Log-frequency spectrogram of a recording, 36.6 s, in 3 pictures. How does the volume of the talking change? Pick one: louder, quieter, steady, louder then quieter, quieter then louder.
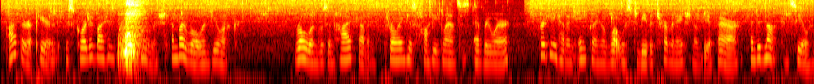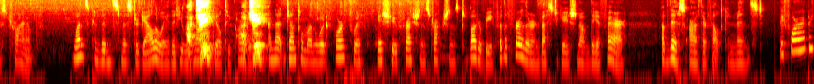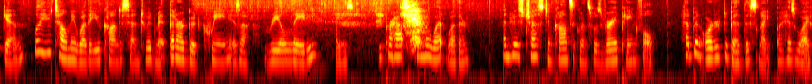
steady.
